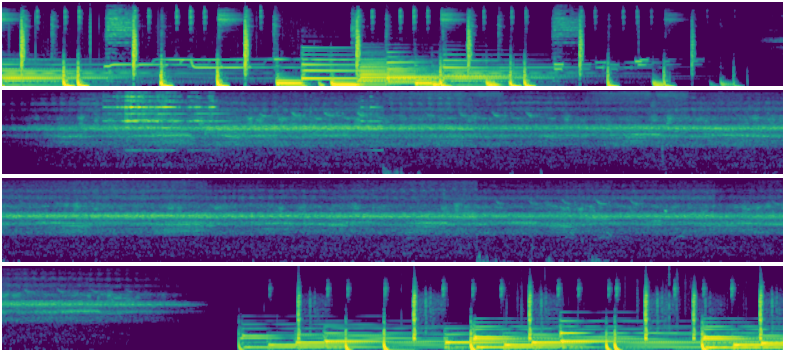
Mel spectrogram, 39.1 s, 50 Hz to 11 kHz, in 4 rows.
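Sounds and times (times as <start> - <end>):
high insect chorus: 9.5 - 31.9
bird chirps: 10.6 - 17.0, 19.0 - 31.4
brass hand bell ringing: 11.0 - 12.5.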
